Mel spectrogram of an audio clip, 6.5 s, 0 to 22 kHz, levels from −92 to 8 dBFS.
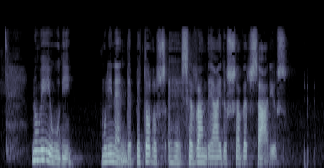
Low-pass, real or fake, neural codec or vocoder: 10.8 kHz; real; none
